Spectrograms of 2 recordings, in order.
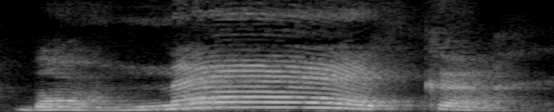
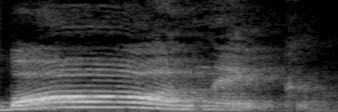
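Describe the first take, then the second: First: The stress is on the middle syllable. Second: The stress is not on the middle syllable. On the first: The speaker calls it right. "o né se torna um acento tônico" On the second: The speaker calls it wrong. "Como é que a gente fala? Boneca ou boneca"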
